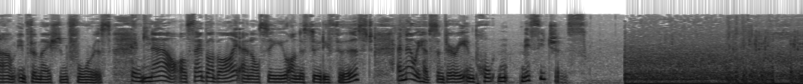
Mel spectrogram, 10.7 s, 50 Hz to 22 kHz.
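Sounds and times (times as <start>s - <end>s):
speech: 0.0s - 7.9s
car driving along a road at night: 8.4s - 10.6s.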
